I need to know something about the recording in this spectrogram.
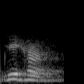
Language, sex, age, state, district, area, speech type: Hindi, female, 45-60, Uttar Pradesh, Sonbhadra, rural, conversation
